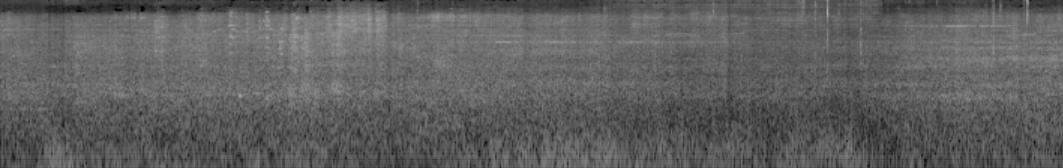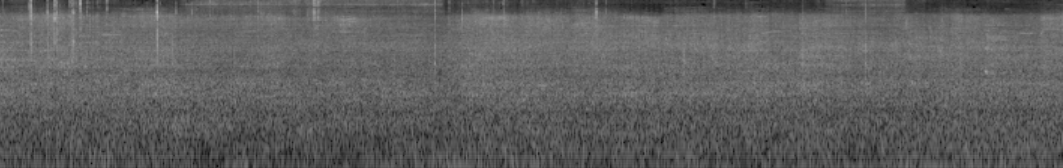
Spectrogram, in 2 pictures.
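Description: Freight cars, mostly tank cars, rolling steadily over a steel girder trestle: a continuous rumble of wheels on rail and bridge steel.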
